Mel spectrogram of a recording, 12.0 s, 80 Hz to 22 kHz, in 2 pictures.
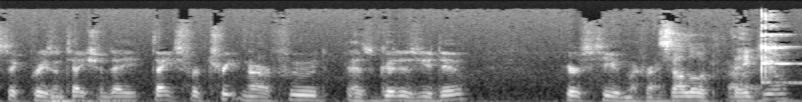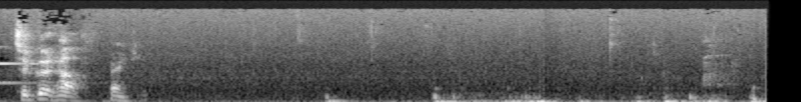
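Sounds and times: microphone handling thumps: 8.4 - 11.8.

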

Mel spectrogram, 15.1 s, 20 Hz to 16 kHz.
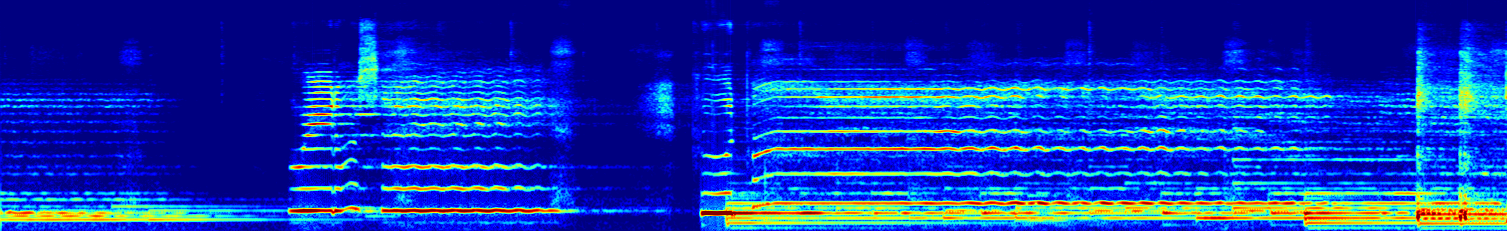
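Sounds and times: woman singing a slow ballad: 2.9 - 5.8, 7.0 - 13.4
instrumental backing: 10.4 - 15.0.

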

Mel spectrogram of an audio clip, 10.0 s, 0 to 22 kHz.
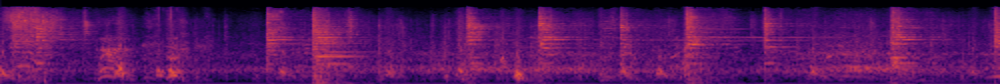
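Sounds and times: sword clanging: 0.0 - 1.0, 4.6 - 8.1, 8.9 - 10.0
fighters grunting and shouting: 0.0 - 10.0.

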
